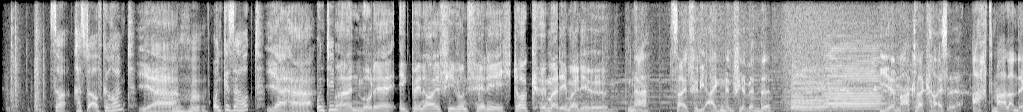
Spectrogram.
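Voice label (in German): Charge Akzent Werbung Witzig; Fremdtake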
